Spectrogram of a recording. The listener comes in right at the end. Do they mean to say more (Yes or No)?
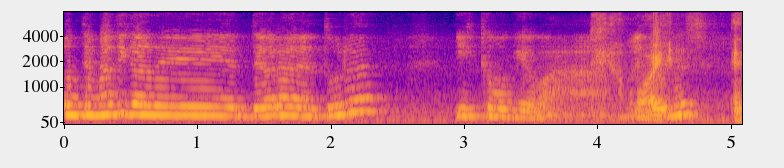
Yes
